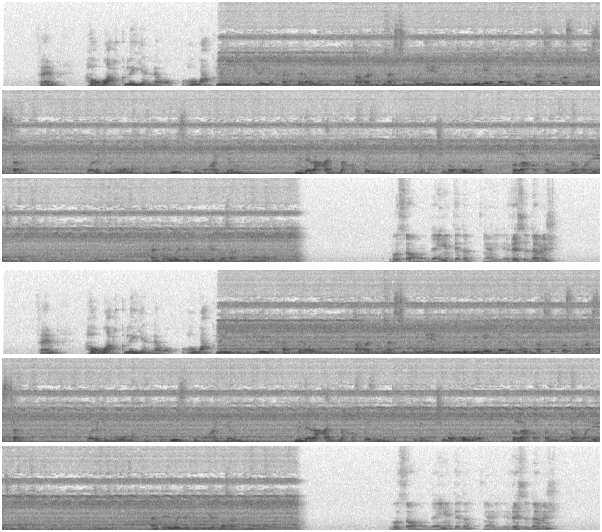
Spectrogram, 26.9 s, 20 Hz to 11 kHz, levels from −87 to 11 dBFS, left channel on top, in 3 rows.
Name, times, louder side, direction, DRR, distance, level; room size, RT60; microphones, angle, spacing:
voice 1, 1.2-9.3 10.2-12.6 13.3-16.2 16.6-18.3 19.2-19.7 20.2-22.1, right 1 dB, 5° right, 3 dB, 0.3 m, -23 dB
sound 1, 3.2-22.4, right 1 dB, 70° right, 1.0 m, -28 dB
voice 2, 23.7-26.2, left 2 dB, 50° left, 0 dB, 0.8 m, -32 dB
2.2 x 2.2 x 3.1 m, 0.39 s
head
